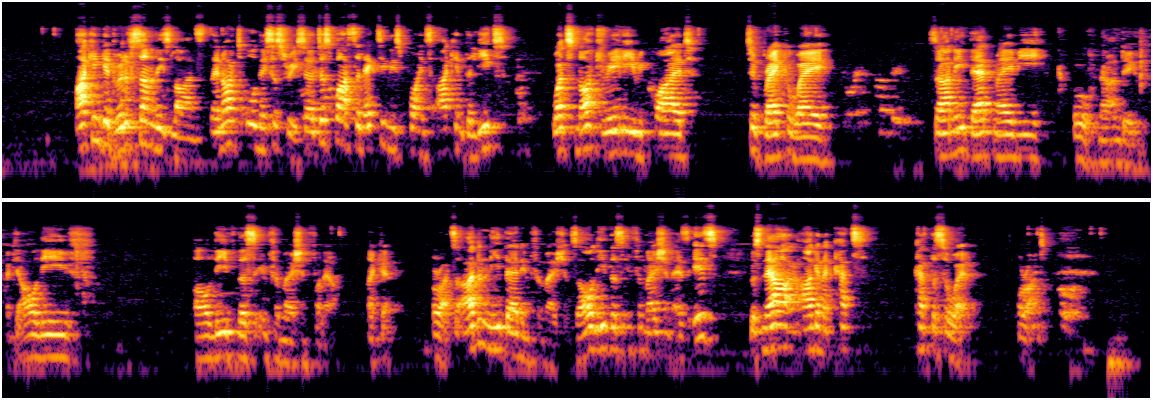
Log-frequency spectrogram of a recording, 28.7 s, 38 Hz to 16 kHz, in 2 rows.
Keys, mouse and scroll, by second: 3.9 Delete, 8.9 Delete, 9.1 typing, 10.3 Delete.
